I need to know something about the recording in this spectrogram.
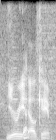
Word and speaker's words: Yuri Elkaim: Yuri Elkaim. Did I pronounce it right?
